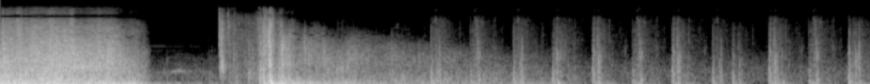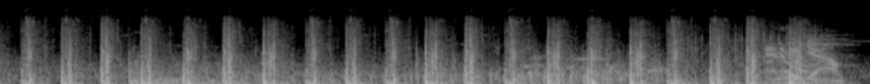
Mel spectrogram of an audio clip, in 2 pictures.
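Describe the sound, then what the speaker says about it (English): Video game combat with a Predator missile strike: a loud blast near the start, then a long run of regular sharp gunshots, about two or three per second, steady and close, with no talk. "Predator missile inbound."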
